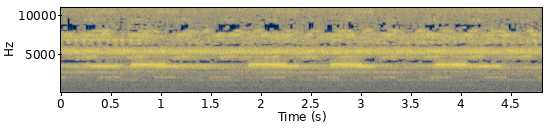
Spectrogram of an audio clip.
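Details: Crickets chirping in a park as evening unfolds; a steady high trilling band with pulsed chirps repeating about once a second, over a low background rumble.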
